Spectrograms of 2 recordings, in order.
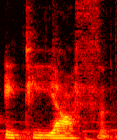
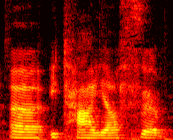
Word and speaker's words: ETIAS: Se vogliamo dirlo, la pronuncia all'italiano si chiamerà ETIAS. ok? Italias, l'ho sentito appunto, dipende uno da dove arriva, lo pronuncia in modo diverso.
